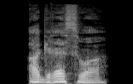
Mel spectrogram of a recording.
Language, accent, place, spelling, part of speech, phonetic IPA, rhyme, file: German, Germany, Berlin, Aggressor, noun, [aˈɡʁɛsoːɐ̯], -ɛsoːɐ̯, De-Aggressor.ogg
- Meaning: aggressor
